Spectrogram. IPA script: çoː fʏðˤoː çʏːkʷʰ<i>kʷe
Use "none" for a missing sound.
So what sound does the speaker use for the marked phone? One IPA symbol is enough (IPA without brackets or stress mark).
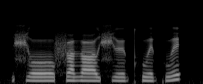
e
